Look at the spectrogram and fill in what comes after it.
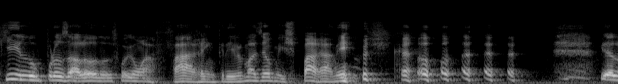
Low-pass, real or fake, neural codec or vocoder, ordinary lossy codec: none; real; none; none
